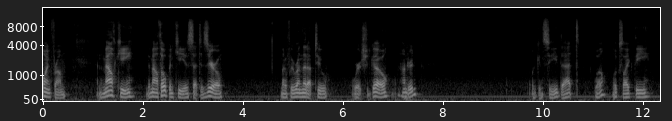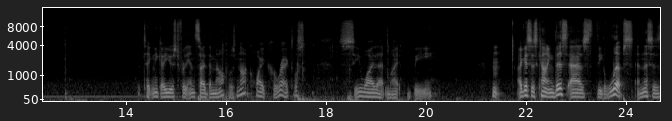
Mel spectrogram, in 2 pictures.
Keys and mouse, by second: 0.6-2.1 drag, 4.9-7.0 drag, 7.4-10.5 middle drag, 15.6-17.5 middle drag, 17.5 Tab, 18.7-20.5 middle drag.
